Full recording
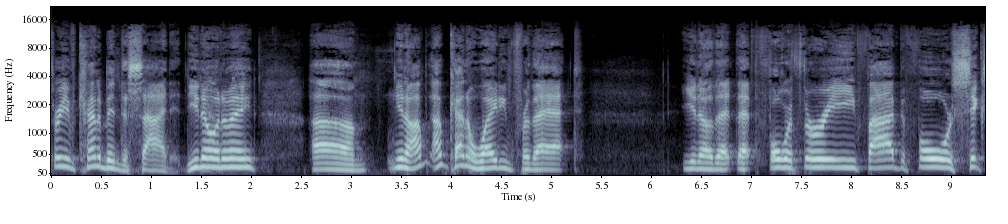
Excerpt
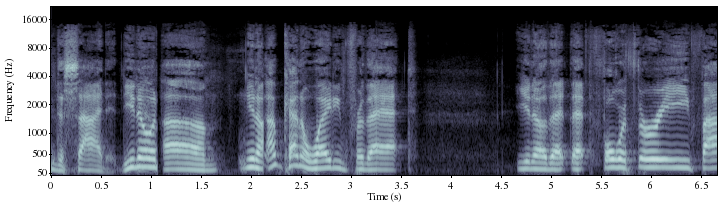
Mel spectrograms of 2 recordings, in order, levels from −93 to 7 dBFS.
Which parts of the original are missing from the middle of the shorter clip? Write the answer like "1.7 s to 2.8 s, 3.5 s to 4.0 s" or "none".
1.7 s to 2.5 s, 3.6 s to 3.8 s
